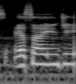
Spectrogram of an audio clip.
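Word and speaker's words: Singh: uh Indian nationals uh it's a s i n g h how you pronounce that sing uh 30 years old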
